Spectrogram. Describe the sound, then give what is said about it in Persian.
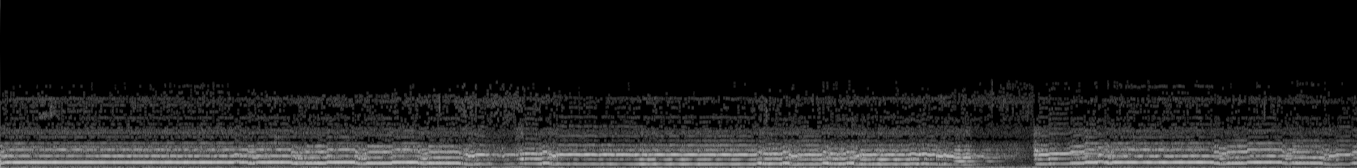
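A tula, the Afghan traditional flute, plays a loud sustained melody of held notes that step up and down in pitch, with one brief breath-like pause near the end and no voices. “شنیدن ساز توله بر شما تأثیر می گذارد؟”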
